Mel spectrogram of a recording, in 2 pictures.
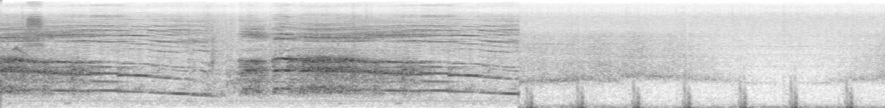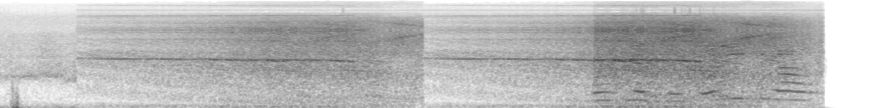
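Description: Cartoon rooster from an Aesop's fable about two roosters, crowing loudly in repeated drawn-out calls with clucks, punctuated by a burst of rhythmic thumps and scuffling noise in the middle.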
